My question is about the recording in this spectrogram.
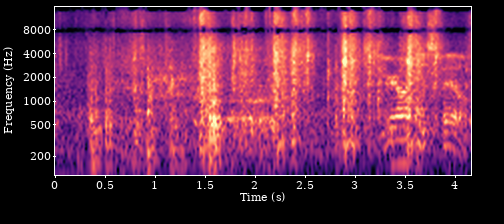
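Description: Indistinct talk from several people in a small room, mixed with small knocks and clatter.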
